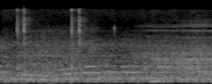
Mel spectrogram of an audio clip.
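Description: Quiet room tone with a few faint, short clicks from a computer being operated.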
